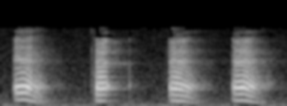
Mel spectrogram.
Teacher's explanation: the hamza is from the halq, the farthest part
